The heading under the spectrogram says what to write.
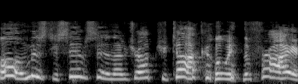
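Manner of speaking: put-on high cartoon teenager voice. Recalling a surprise cameo in the ring, doing a Simpsons teenage kid impression. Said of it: "the teenage kid from The Simpsons".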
